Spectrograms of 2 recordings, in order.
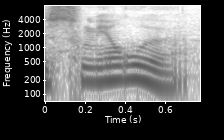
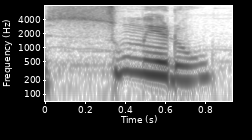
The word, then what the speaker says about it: Sumeru: Je vous propose que l'on continue la quête de Sumeru. Que je prononce toujours à la japonaise, mais en vrai, j'en sais rien.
